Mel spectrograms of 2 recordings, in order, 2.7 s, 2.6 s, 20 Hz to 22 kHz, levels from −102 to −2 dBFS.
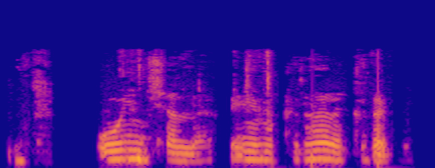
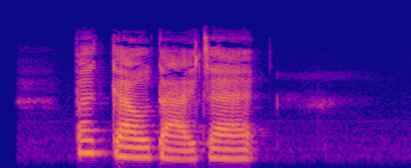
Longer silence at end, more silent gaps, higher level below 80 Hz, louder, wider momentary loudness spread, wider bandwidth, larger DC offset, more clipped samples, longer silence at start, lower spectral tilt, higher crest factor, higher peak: second, 0.3 s vs 1 s; first, 0.34-0.59 s, 1.36-1.43 s vs none; first, -66 dBFS vs -86 dBFS; second, -33 LUFS vs -30 LUFS; second, 7 LU vs 11 LU; second, 7.8 kHz vs 12.5 kHz; neither; neither; second, 0.1 s vs 0.45 s; first, -7 dB/octave vs -2.5 dB/octave; second, 18 dB vs 24 dB; second, -16 dBFS vs -10 dBFS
